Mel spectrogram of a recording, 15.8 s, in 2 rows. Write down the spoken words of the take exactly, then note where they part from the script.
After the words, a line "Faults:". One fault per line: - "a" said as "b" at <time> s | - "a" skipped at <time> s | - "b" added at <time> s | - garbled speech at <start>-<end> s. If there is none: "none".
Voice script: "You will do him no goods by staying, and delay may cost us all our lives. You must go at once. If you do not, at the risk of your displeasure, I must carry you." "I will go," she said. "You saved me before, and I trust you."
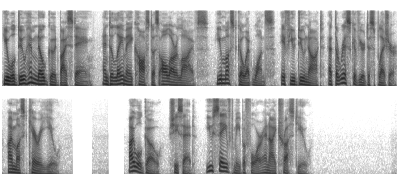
"You will do him no good by staying, and delay may cost us all our lives. You must go at once. If you do not, at the risk of your displeasure, I must carry you." "I will go," she said. "You saved me before, and I trust you."
Faults:
- "goods" said as "good" at 0.9 s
